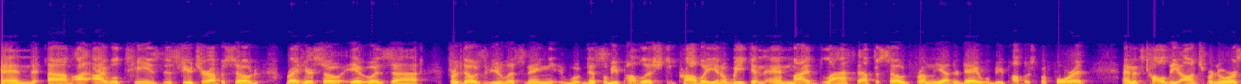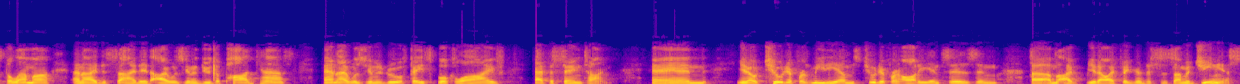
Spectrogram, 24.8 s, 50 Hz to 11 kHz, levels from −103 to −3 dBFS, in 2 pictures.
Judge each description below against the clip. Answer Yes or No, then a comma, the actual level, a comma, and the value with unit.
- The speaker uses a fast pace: Yes, fast, 225 wpm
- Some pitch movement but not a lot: Yes, average, 4.1 semitones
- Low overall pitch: Yes, low, 115 Hz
